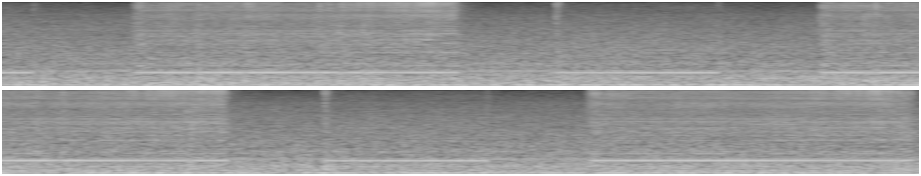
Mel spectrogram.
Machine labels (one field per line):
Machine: slide rail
